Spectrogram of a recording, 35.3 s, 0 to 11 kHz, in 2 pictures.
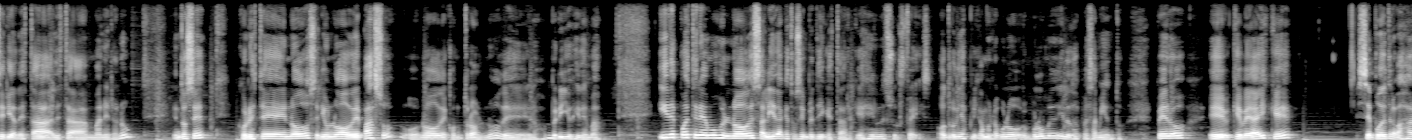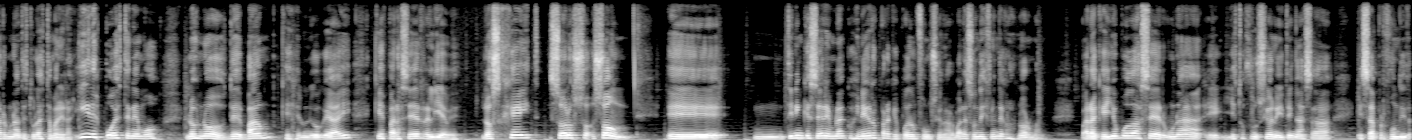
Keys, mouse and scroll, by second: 0.3 middle click, 4.1-5.0 scroll down 5, 5.9-6.3 scroll down 3, 7.8-9.2 scroll down 2, 8.2 middle click, 9.3 click, 10.2-10.5 scroll up 5, 15.1-15.7 scroll down 6, 16.1 middle click, 16.1 scroll down 3, 18.7-19.7 scroll up 5, 19.3 middle click.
